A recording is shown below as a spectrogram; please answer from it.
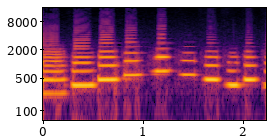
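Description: Trumpet playing a quick run of about ten short, separately tongued notes that step up and then back down. Each note is changed by lip tension alone, without pressing the valves, moving through the instrument's open notes.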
